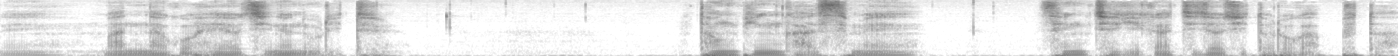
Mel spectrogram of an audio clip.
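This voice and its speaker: A man with a very deep, low pitch speaks at a fairly slow pace in a somewhat breathy voice, with fairly even intonation and long, frequent pauses. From Korea. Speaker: ASMR creator. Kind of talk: poetry reading. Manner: soft-spoken.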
